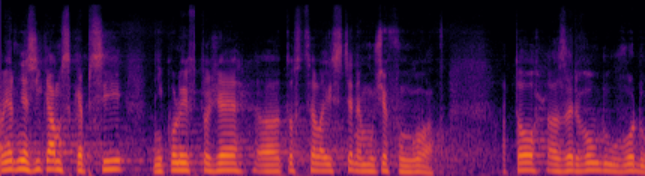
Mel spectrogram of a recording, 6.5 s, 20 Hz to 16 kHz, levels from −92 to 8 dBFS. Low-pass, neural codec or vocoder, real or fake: 14.4 kHz; autoencoder, 48 kHz, 128 numbers a frame, DAC-VAE, trained on Japanese speech; fake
